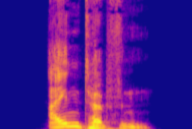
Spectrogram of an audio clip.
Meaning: dative plural of Eintopf
- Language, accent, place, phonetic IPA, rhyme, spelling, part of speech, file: German, Germany, Berlin, [ˈaɪ̯nˌtœp͡fn̩], -aɪ̯ntœp͡fn̩, Eintöpfen, noun, De-Eintöpfen.ogg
